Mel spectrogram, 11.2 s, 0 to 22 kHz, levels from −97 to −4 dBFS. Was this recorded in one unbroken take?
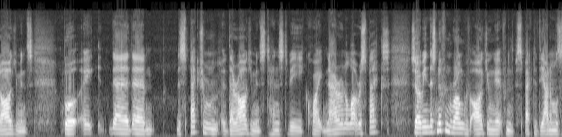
yes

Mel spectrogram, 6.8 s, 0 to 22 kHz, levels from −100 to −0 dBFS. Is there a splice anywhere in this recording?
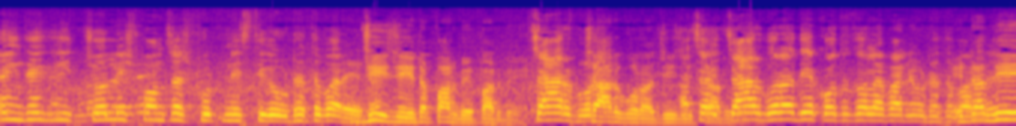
yes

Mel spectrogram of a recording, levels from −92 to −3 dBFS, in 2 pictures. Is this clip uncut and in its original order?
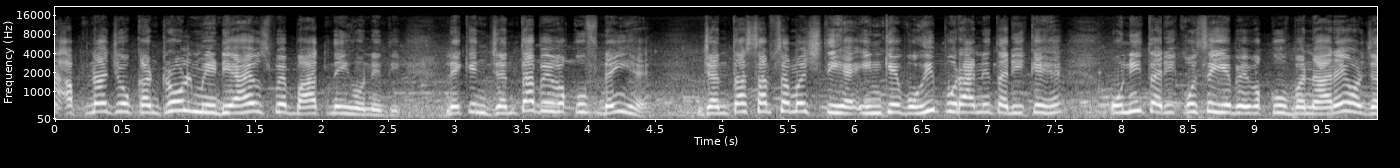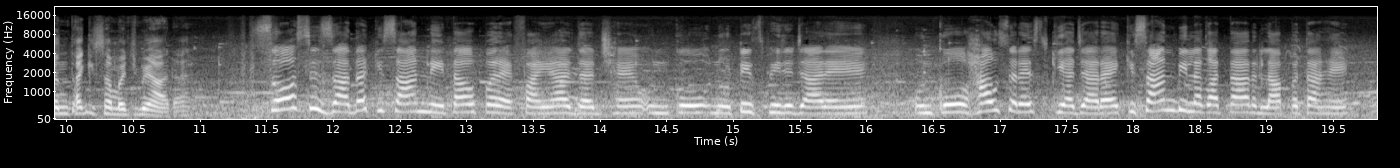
yes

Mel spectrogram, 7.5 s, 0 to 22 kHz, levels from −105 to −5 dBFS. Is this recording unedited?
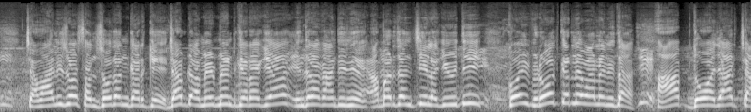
no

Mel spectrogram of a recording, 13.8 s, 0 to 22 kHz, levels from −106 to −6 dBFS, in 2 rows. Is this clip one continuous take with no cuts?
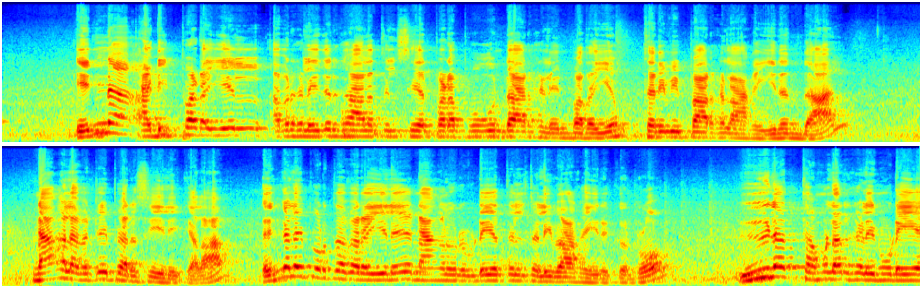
yes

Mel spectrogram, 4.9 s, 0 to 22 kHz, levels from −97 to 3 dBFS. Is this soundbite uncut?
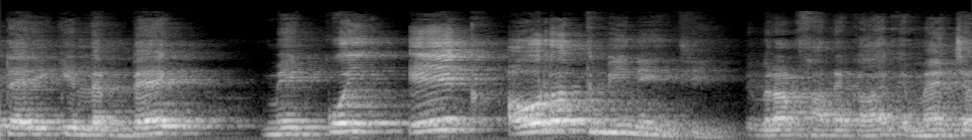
no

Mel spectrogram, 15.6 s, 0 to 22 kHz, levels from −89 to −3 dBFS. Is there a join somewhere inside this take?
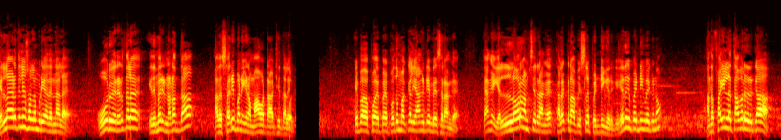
yes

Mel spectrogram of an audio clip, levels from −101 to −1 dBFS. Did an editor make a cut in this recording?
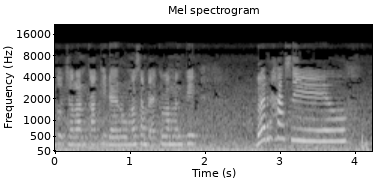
no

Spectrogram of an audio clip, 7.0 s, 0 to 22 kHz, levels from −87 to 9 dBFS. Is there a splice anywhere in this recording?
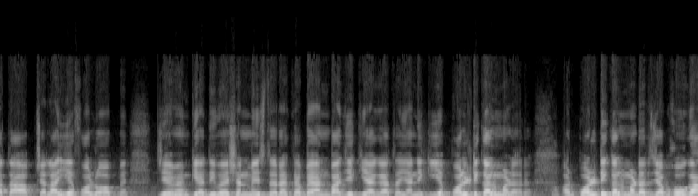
no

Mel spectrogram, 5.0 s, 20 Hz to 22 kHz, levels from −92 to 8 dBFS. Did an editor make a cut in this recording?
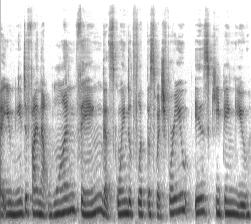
yes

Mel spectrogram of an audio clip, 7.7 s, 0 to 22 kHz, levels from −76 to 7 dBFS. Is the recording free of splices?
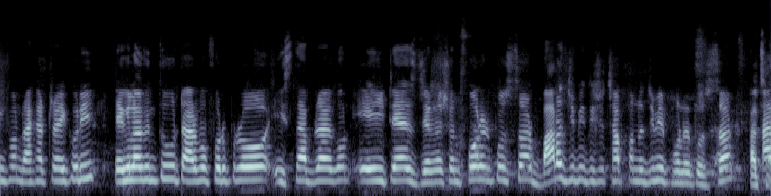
yes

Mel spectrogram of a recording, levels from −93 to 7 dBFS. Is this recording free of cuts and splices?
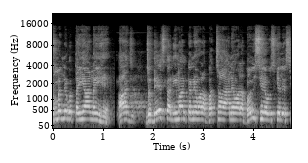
no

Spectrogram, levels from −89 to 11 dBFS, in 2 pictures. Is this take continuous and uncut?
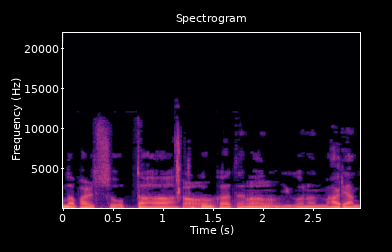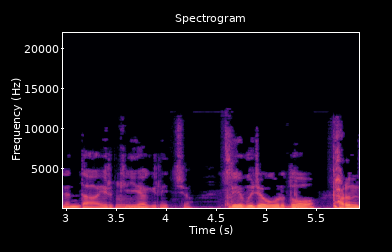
no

